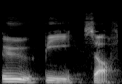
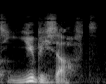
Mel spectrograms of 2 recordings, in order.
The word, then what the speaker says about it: Ubisoft: too late number four it's pronounced ooh b soft in french not ubisoft but i'm not french so i pronounce things englishly you also got onto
